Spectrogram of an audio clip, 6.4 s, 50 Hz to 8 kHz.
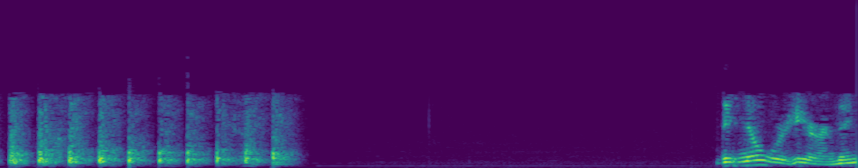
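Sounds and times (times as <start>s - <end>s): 
loud knocks on a back door: 0.0s - 2.4s
speech: 5.4s - 6.4s.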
